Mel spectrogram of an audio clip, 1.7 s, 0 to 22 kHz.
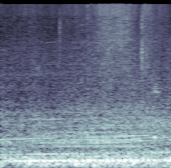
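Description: A 2018 Alfa Romeo Giulia's engine while cornering gives a steady, low, droning rumble from inside the car, with a constant mid-level hum and no sharp changes.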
